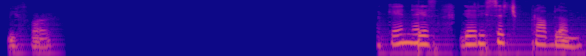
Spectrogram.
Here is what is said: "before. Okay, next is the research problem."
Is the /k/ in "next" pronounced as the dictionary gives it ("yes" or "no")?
no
